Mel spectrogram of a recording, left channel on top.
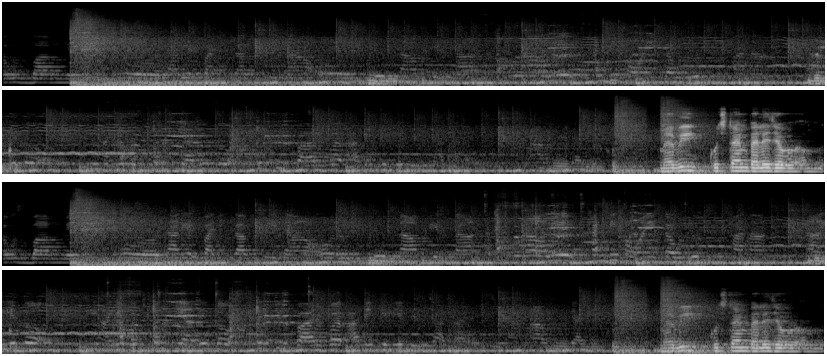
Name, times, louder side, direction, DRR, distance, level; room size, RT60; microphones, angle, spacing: voice 1, 0.0-7.7 8.0-14.5, right 3 dB, 85° right, 1.3 m, -42 dB
sound 1, 0.7-15.7, equal, 5° left, 0.7 m, -35 dB
voice 2, 3.7-4.0 8.1-8.3 13.7-14.4 14.8-16.4, left 5 dB, 50° left, 0.4 m, -22 dB
sound 2, 3.9-4.0 4.5-6.9 7.2-7.3 9.2-11.4, right 5 dB, 50° right, 1.6 m, -42 dB
23.0 x 16.0 x 2.4 m
head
